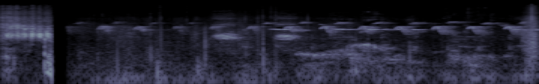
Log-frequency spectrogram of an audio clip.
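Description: A small bird chirping over and over, about two to three short high calls a second, with fainter calls behind. It is preceded by a brief rustle of grain that cuts off suddenly about half a second in.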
